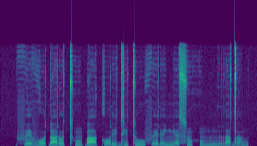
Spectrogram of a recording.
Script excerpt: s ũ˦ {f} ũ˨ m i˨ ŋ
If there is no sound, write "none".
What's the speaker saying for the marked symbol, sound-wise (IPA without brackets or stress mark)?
h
